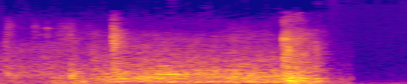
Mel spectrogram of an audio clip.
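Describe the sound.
A train compartment's sliding door on wheels rolls open with a continuous rumbling glide that builds to a brief knock near the end. Quiet follows.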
